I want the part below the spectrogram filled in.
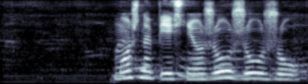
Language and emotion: Russian, neutral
